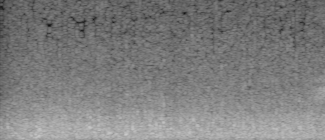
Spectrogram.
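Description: small river stream flowing

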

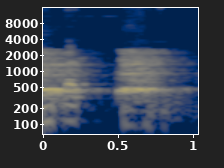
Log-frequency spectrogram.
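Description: dog barking

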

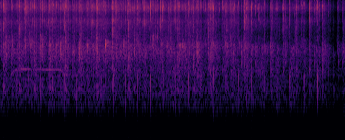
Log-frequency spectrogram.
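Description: audience applauding and cheering

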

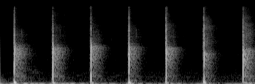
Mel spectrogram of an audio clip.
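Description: hand clapping

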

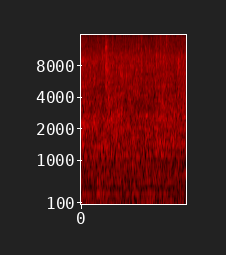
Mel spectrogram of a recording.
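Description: water running

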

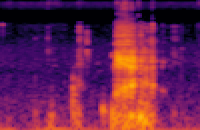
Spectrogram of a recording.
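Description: burp

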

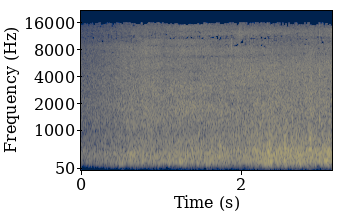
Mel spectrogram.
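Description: calm ocean waves

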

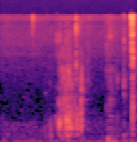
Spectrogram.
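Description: sipping tea

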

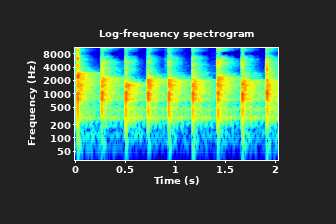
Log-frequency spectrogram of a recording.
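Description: clapping

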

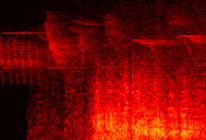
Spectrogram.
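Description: thunderstorm with rain starting

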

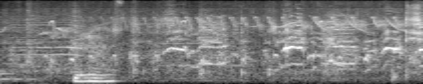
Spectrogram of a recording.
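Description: chickens clucking

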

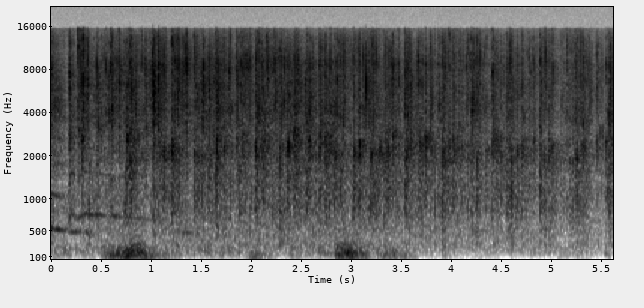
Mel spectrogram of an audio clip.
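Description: audience applauding

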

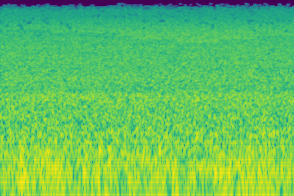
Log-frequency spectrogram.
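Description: waterfall

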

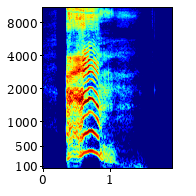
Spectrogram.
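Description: throat clearing

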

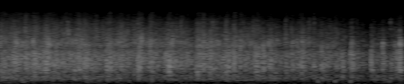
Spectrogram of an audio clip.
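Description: audience applause

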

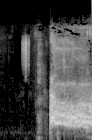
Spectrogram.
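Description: dog barking

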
